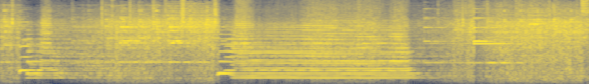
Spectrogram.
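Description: A train horn blares in long, sustained chords, pausing briefly before sounding again, over the steady rumble and rattle of a passing train. Loud, with no voices.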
